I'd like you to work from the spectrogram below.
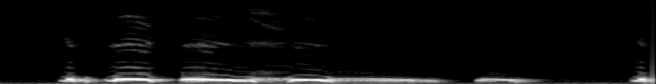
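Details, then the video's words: Spotted dove luring other doves with a run of hoarse, rolling coos, several notes running together into a long falling phrase, followed by a short separate coo and the start of another. "Tiếng chim cu gáy kích bổi mau nổi, cu gáy kích mồi hay"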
